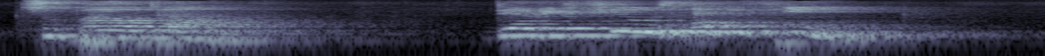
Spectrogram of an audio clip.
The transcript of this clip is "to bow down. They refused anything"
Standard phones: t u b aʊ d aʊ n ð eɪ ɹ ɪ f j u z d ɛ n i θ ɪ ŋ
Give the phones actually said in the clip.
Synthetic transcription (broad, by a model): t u b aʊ d aʊ n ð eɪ ɹ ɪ f j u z ɛ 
